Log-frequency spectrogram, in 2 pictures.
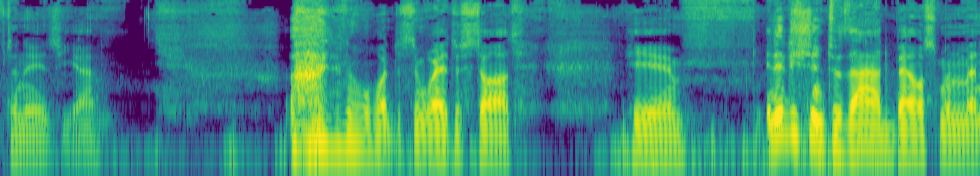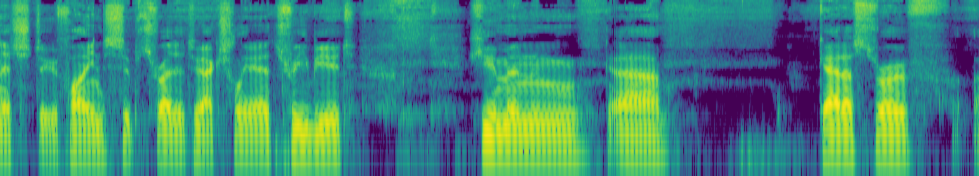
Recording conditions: outdoors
